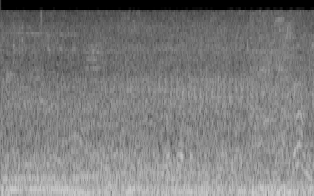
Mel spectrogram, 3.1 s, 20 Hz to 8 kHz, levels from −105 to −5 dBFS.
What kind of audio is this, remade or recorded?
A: recorded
